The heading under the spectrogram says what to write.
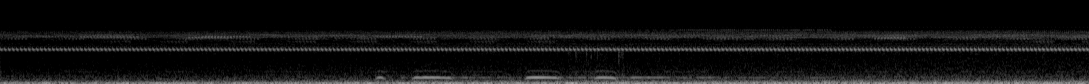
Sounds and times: industrial sand plant drones discreetly in the distance 0.0 - 10.8
insect chatter 0.0 - 10.8
great horned owls signify territories 3.7 - 8.7

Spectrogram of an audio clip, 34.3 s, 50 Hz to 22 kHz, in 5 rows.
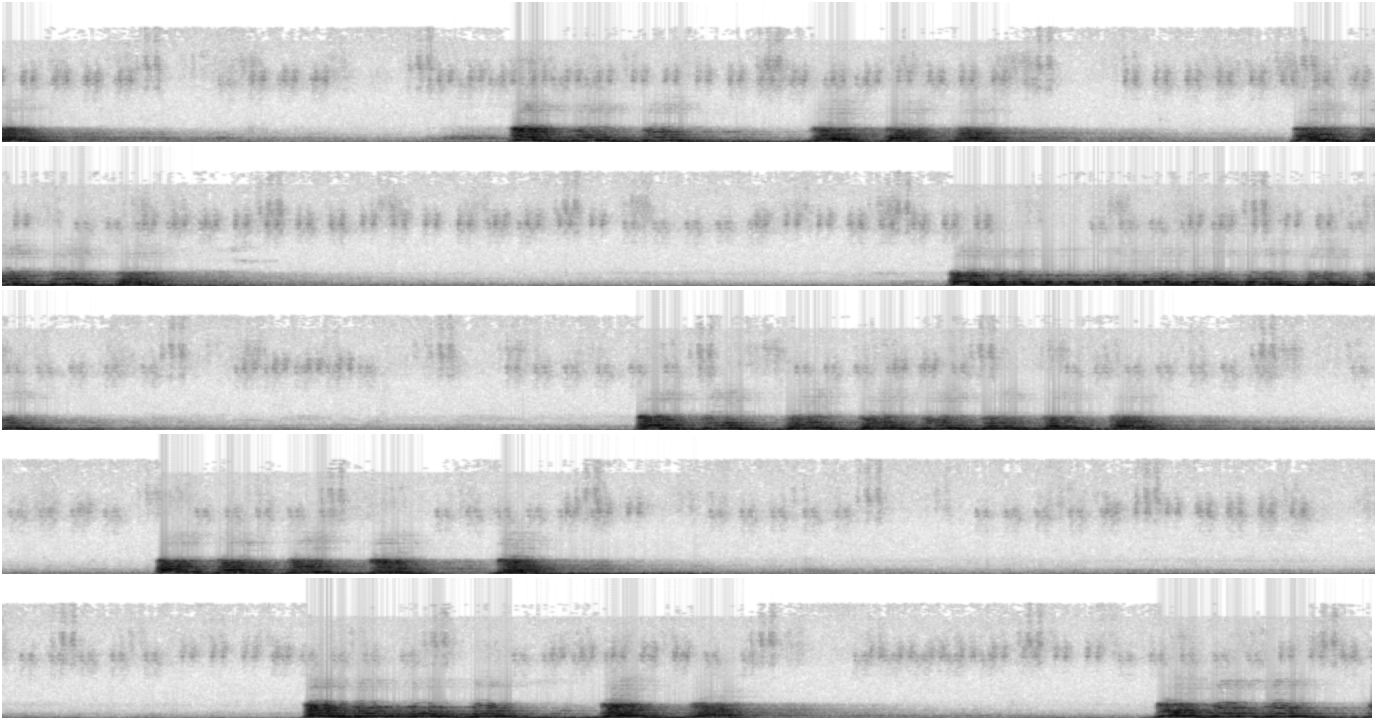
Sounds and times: dogs barking 0.0 - 1.3
Crickets 0.0 - 34.3
dogs barking 2.4 - 5.4
dogs barking 6.4 - 8.0
dogs barking 11.6 - 14.4
dogs barking 16.9 - 19.8
dogs barking 21.4 - 24.0
dogs barking 29.0 - 31.5
dogs barking 33.2 - 34.3

